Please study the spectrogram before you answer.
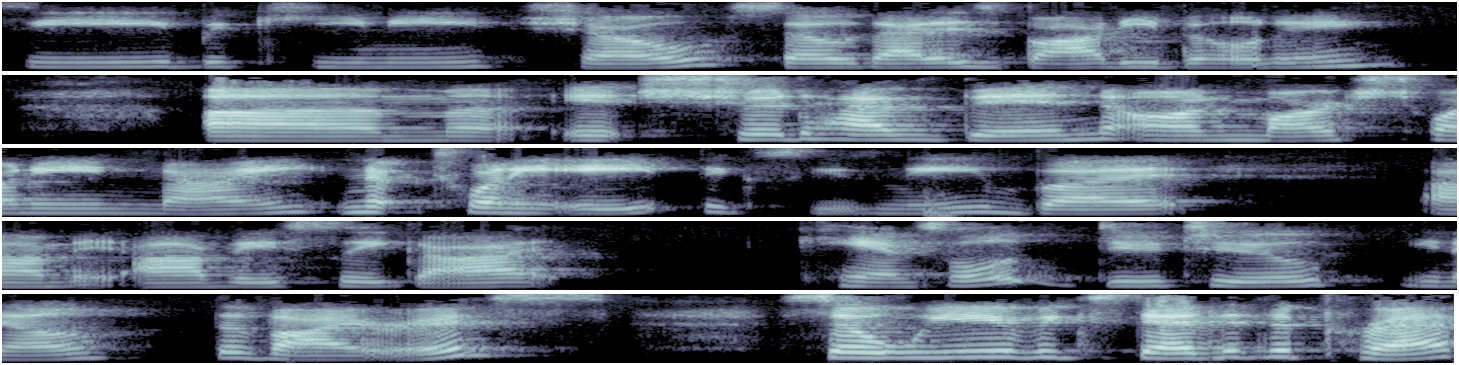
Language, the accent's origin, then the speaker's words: English; Mount Airy, Maryland, United States; also born or lived in Frederick, Maryland / Ohio; I am from a little town called Mount Airy here in Maryland, born and raised.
